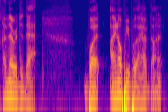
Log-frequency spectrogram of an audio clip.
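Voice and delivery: ordinary delivery

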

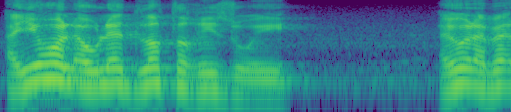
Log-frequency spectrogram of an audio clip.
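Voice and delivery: high, loud proclamation; preacher calling out to the fathers; loud preaching call. Acted. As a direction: call it out over the church. Preaching at full force.

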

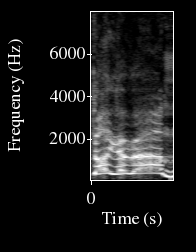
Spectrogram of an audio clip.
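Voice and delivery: high re-enacted angry yell; retold scream. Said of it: "I just screamed at the top of my lungs".

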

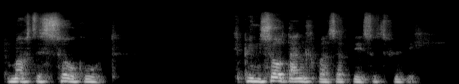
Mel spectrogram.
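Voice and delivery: gentle loving voice. Retold or imitated. Holy Spirit reassuring a student, gently and tenderly. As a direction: comfort them like a loving guide. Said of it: "die sanfte Stimme des Heiligen Geistes".

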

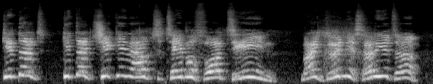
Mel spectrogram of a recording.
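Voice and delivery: high, loud barking tavern keeper; a barkeep shouting from behind the bar; dwarf barkeep. Acted. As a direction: bark orders at the kitchen staff. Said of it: "He says".

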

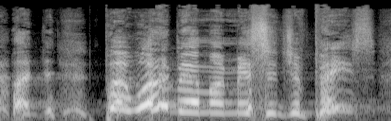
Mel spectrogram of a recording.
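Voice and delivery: very loud, high-pitched stammered outcry; acted-out panic. Preacher relives his meltdown over the peace sermon, panicked. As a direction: cry out in mock despair at full pitch. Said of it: "I'm having this moment".

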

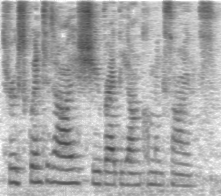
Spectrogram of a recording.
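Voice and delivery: usual speaking voice

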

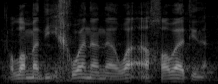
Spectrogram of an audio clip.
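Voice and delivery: ordinary talk, nothing marked

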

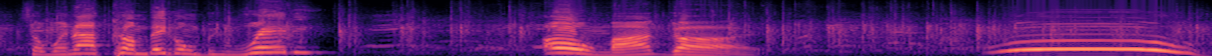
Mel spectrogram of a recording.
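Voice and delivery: loud, high triumphant cry building to a whoop; preaching shout. Real, not acted. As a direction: lift the church with a shout.

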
